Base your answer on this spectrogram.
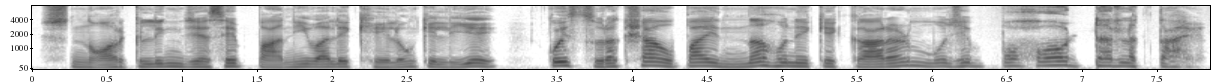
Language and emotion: Hindi, fearful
